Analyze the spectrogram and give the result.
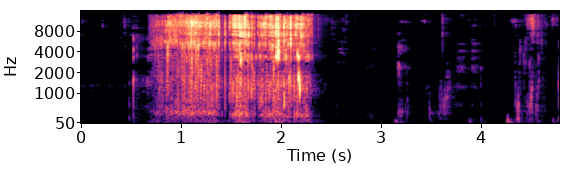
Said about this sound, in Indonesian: Karena salah satu elemen yang harus ada ketika Buruh Desain Grafis Podcast adalah Teh Tarik. Oke. Jadi sambil nyeruput, teman-teman.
